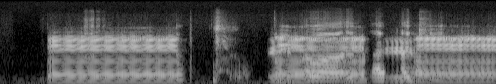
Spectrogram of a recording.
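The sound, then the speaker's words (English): A voice imitates a beep with a long, steady, buzzy hummed tone, then a short breathy pause, then a second sustained tone that wavers slightly in pitch and briefly breaks. “And whenever you do the beep, it's quieter than everything.”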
